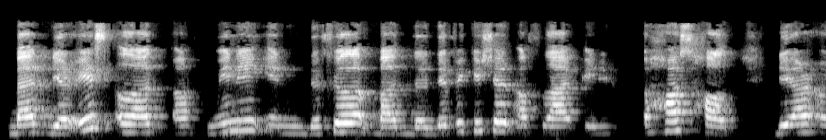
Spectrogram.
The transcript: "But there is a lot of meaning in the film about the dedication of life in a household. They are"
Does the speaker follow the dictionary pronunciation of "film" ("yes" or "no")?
no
